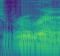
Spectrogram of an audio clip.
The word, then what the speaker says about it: RMR: So Sharon Stone, I guess, was spotted dancing with, hanging out with, canoodling with this rapper, that guy, Rumor, R-M-R. – Well, there is, I guess it's relevant that his name is Rumor. Mm-hmm. His name is R-M-R, but it's pronounced Rumor.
